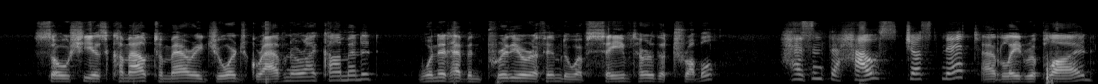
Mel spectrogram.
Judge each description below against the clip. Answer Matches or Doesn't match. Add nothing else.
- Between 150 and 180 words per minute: Matches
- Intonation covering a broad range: Matches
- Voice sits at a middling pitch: Matches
